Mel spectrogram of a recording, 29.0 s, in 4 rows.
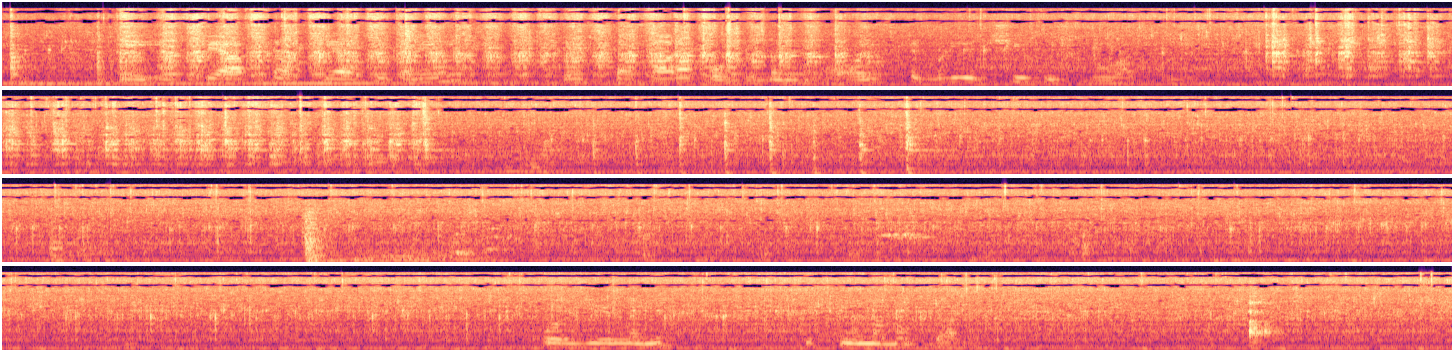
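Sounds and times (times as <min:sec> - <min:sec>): food sizzling in oil: 0:00.0 - 0:29.0
spice rasped on metal grater: 0:00.4 - 0:04.6, 0:06.2 - 0:11.9.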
